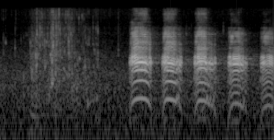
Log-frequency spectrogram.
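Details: A female mallard on a non-freezing wintering pond at Dufferin Islands, Niagara Falls, gives five loud, harsh, nasal quacks in quick succession, about three per second, after a few faint quacks at the start.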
